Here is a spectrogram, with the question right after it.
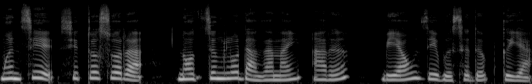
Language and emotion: Bodo, neutral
